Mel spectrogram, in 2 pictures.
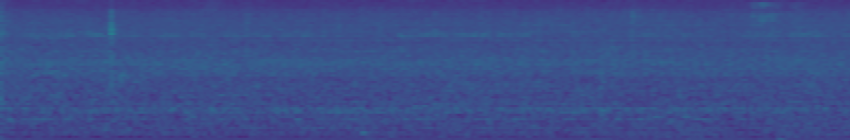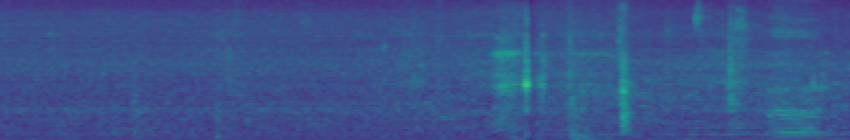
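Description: Steady low hum of a parked Ford Police Interceptor Utility SUV idling. A few short knocks and rustles of the camera being handled come near the end.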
